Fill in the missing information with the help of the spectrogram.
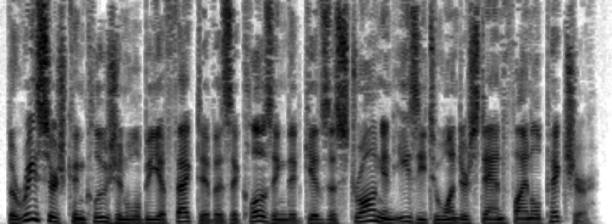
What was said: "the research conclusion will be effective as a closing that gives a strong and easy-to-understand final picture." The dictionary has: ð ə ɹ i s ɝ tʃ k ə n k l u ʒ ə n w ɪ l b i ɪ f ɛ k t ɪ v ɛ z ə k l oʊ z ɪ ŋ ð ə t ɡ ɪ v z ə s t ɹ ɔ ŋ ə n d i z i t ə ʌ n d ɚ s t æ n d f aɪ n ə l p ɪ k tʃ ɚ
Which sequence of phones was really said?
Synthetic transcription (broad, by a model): ð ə ɹ i s ɝ tʃ k ə n k l u ʒ ə n w ɪ l b i ɪ f ɛ k t ɪ v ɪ z ə k l oʊ z ɪ ŋ ð ə t ɡ ɪ v z ə s t ɹ ɔ ŋ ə n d i z i t ə ʌ n d ɚ s t æ n d f aɪ n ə l p ɪ k tʃ ɚ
